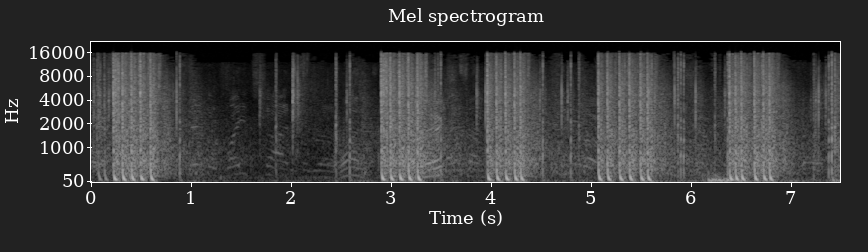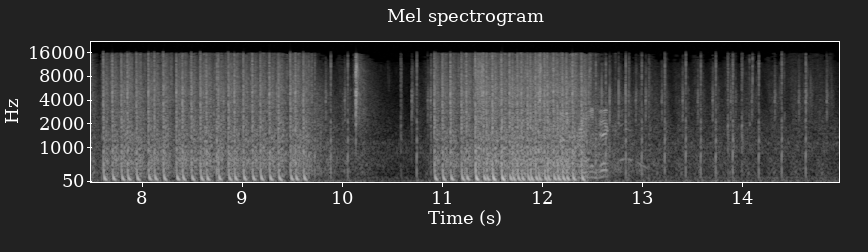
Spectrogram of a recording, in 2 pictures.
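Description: Repeated bursts of automatic gunfire in a ShackTac military shooter session, as rapid machine-gun strings come in loud, close clusters separated by short pauses. Voices talk in between the bursts.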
